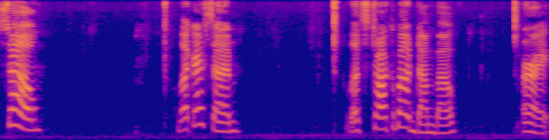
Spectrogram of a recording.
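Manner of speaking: speaking with mouth full of peanut butter. Talking while eating peanut butter bread, with a mouth full of peanut butter. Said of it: "It's hard to talk with peanut butter".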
